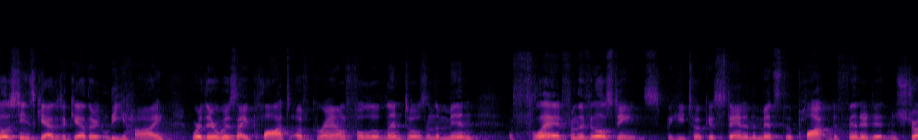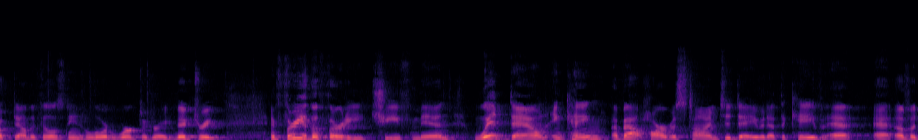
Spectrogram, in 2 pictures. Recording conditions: large echoing room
